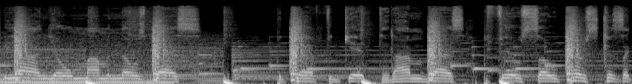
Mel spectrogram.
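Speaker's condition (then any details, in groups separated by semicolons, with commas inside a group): No condition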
